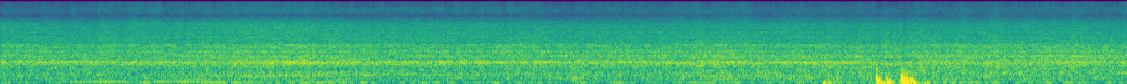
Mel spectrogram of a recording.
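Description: A hair dryer blows steadily while rough drying a freshly cut layered bob, a constant close whooshing roar with a couple of brief knocks near the end.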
